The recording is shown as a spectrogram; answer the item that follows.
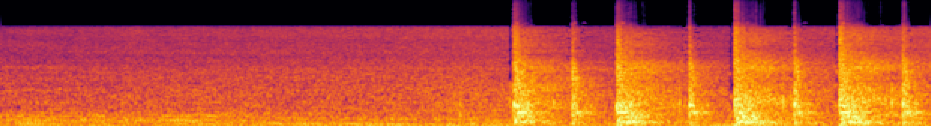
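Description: A small hammer tapping a punch held against a car's sheet-metal roof edge in paintless dent repair: after a steady low hum, about six quick, sharp taps in the second half, each with a short ring, working the dent level.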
